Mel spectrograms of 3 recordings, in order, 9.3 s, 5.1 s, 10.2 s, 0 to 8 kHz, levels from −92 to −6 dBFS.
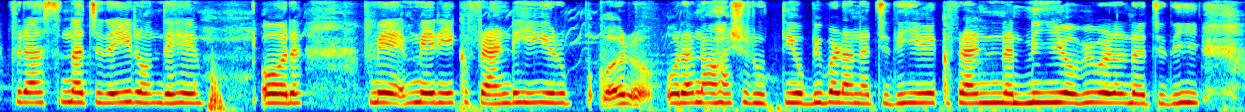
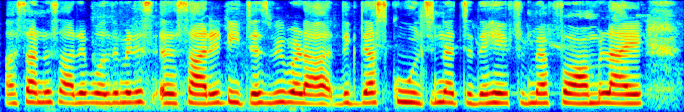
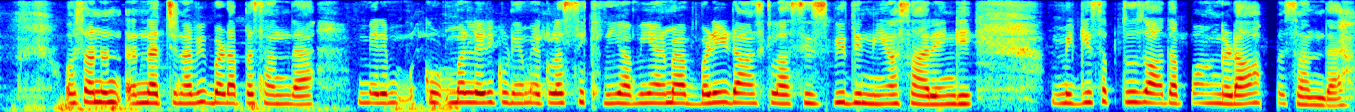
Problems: background sounds at intervals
